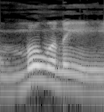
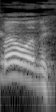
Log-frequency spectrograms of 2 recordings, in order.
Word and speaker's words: Melanie: and stuff like now here's uh um uh Mulaney you know or something you know like no no it's Melanie yeah no I know but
